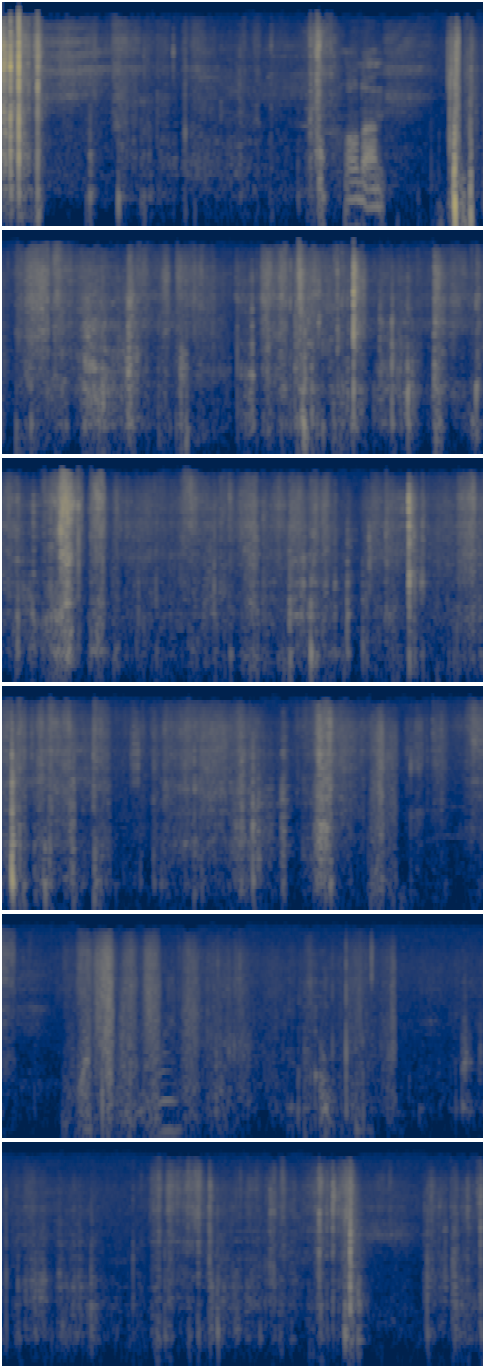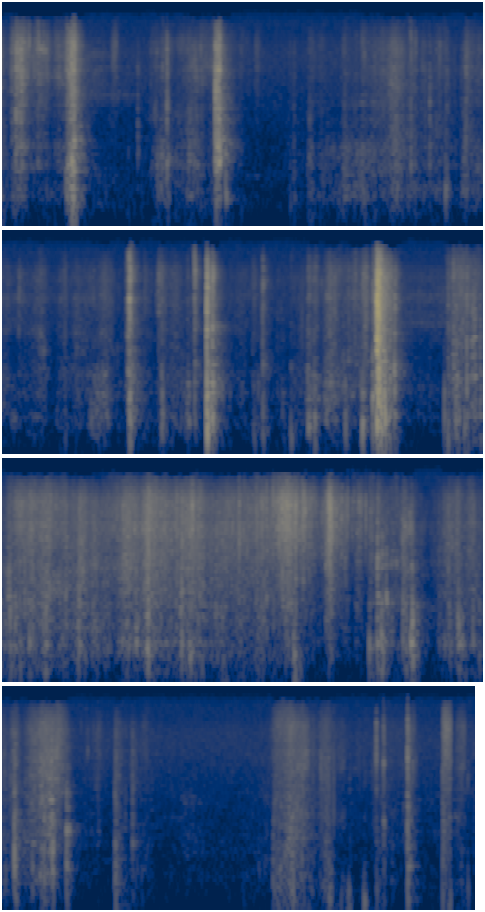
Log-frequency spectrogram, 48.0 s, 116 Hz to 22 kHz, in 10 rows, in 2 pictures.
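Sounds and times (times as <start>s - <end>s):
packaging crinkling and rustling: 0.0s - 0.5s, 34.6s - 44.1s
cardboard box tearing: 38.3s - 42.7s.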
